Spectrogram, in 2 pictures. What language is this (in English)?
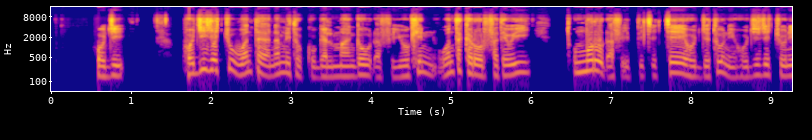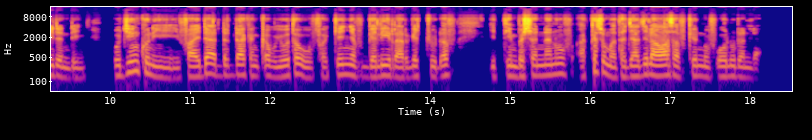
Oromo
